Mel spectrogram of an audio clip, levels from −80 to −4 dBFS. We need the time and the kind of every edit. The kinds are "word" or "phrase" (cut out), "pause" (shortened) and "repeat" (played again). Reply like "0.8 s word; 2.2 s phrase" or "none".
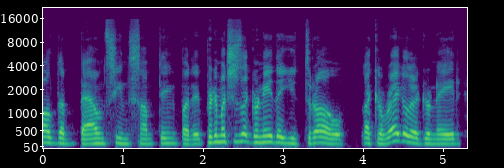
3.9 s pause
